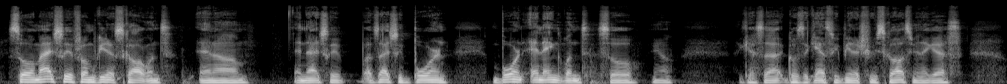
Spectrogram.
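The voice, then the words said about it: Mixed Scottish and American accent. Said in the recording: “you, like myself, have got a mixed accent”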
